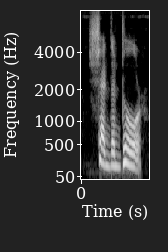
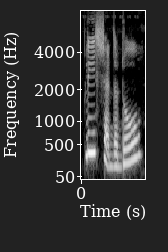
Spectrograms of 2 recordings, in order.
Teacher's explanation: కమాండ్లో falling tone కనిపిస్తుంది, రిక్వెస్ట్లో raising tone కనిపిస్తుంది.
